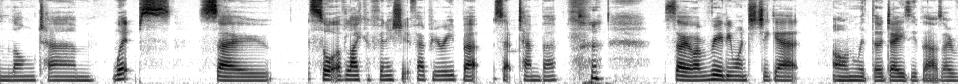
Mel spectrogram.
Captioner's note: laughs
